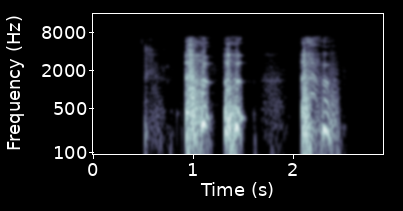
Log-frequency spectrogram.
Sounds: Cough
